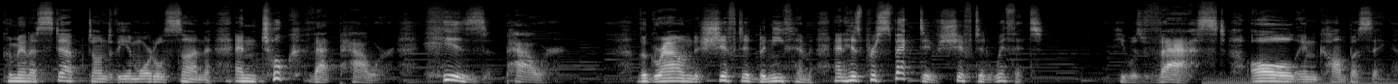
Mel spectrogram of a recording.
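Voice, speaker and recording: A male narrator reads scripted fantasy with drama. His delivery is slow and deliberate, with weighty pauses, at a medium pitch. Soft music plays faintly behind him. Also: animated.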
